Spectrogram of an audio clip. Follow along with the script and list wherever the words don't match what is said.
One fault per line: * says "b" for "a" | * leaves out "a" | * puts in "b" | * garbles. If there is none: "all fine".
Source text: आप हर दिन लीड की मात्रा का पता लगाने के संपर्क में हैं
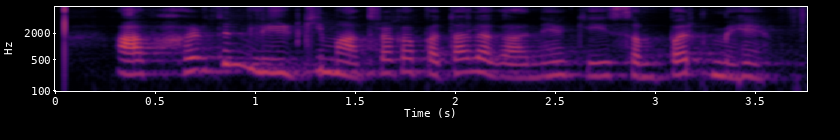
all fine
